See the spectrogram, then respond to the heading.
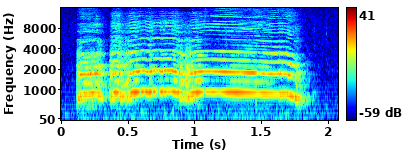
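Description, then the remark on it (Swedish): A single rooster crows loudly, one drawn-out cock-a-doodle-doo lasting under two seconds, with a strained, rising-then-falling pitch and no other sounds around it. “Okej, okay. en kyckling. Eller tupp, kanske något åt det hållet.”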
